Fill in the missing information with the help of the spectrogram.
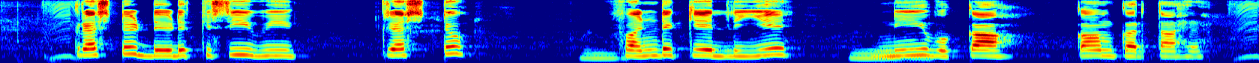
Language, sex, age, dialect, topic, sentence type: Hindi, female, 18-24, Kanauji Braj Bhasha, banking, statement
